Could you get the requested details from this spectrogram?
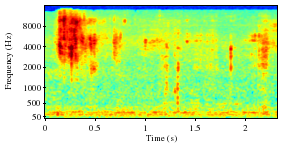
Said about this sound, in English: Actually, sorry, I'm eating tofu.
